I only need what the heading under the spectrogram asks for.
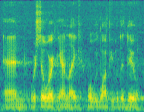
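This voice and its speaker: A young man in his late teens on the student board, giving a relaxed, easygoing report with "um" and "like" fillers. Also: a bass voice, a little fast. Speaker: student association board member. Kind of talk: casual report at a meeting. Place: school board meeting room. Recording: reverberant room with steady background noise.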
